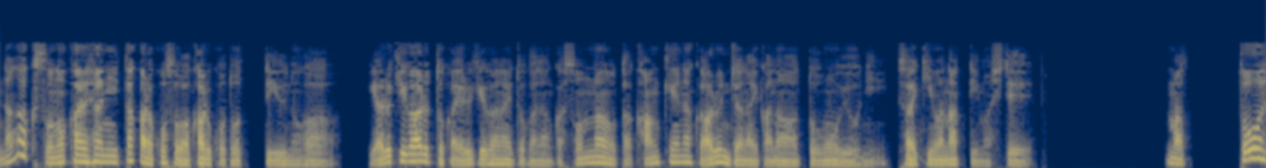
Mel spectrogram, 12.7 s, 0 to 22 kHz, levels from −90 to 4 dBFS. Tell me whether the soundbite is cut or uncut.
cut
